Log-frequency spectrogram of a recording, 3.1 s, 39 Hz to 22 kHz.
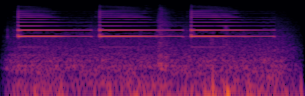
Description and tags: Train Door Beep, A
Raw audio of the beeping that occurs on British Southwest commuter trains to let passengers know they can open the doors. This recording is of the interior beep from the within the train.
An example of how you might credit is by putting this in the description/credits:
The sound was recorded using a "H1 Zoom V2 recorder" on 26th May 2016.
